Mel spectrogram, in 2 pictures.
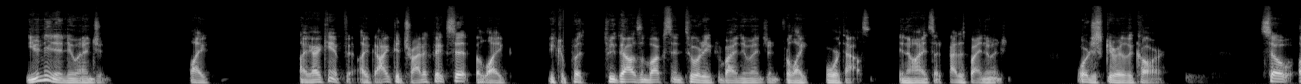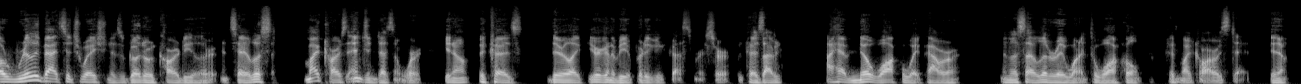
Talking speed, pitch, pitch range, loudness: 240 wpm, 95 Hz, 85-110 Hz, -19 LUFS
